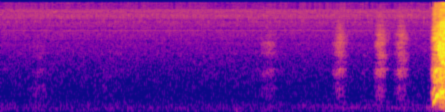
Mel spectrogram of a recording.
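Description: Near silence with a few faint catching breaths, then one loud explosive sneeze at the end.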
